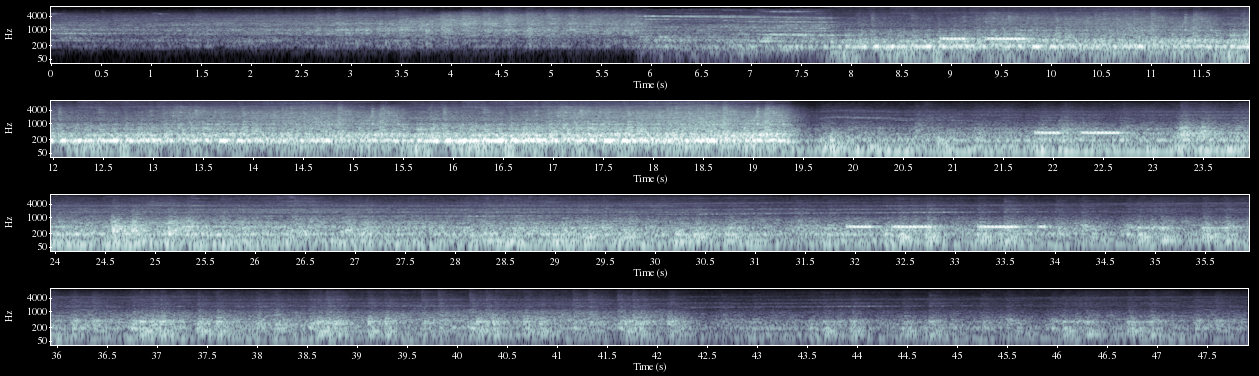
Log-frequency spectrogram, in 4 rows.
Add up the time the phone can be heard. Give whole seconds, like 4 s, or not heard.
4 s.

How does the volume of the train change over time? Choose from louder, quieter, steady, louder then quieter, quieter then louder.
louder then quieter.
